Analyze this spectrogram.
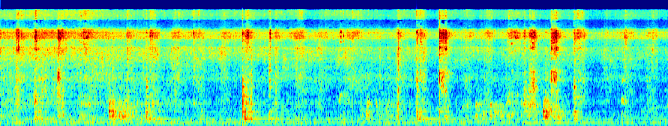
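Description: Metal spatula stirring and scraping grated raw turmeric and peas around an iron kadhai, in irregular strokes over a steady low sizzle. The sizzle comes from the mixture frying in ghee that has begun to separate, the sign that the masala is cooking through.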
